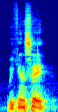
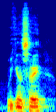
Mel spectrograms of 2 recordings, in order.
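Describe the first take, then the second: The two takes are said the same way.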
